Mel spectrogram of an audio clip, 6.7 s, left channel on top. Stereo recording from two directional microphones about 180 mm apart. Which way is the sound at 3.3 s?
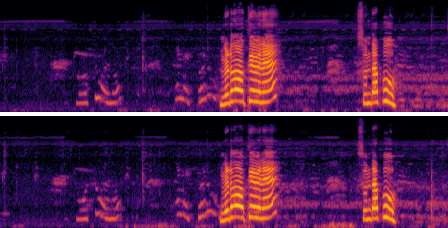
20° left (ahead or behind).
